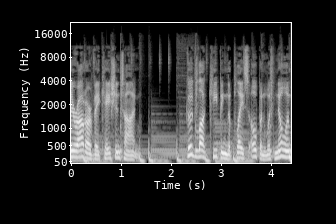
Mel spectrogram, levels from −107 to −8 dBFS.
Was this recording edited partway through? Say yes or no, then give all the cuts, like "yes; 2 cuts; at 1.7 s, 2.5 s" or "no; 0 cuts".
no; 0 cuts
